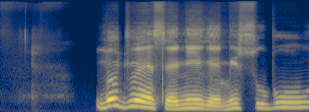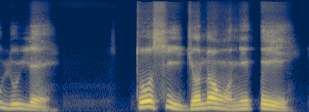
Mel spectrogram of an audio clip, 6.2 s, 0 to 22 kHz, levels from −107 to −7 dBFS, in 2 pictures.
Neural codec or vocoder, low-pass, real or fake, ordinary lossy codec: autoencoder, 48 kHz, 32 numbers a frame, DAC-VAE, trained on Japanese speech; none; fake; none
